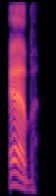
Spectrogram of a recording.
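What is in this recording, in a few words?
"ebb", English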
